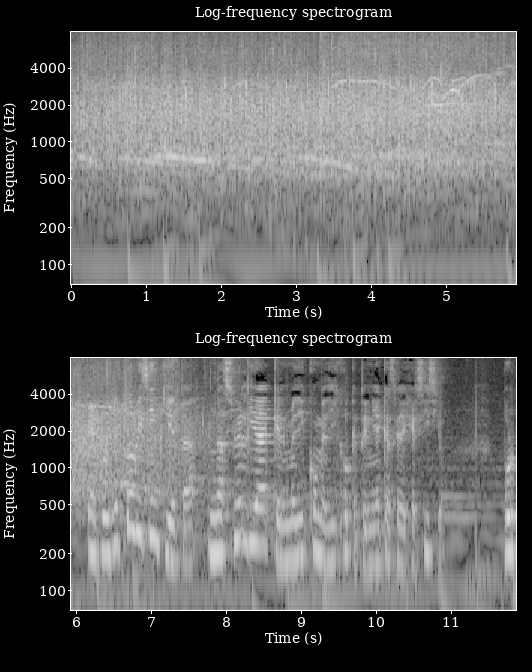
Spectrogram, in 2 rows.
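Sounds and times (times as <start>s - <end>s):
audience applause: 0.0s - 8.3s
speech: 6.1s - 11.0s.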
